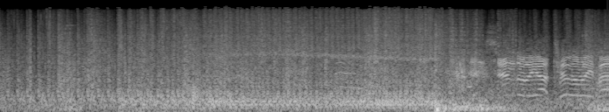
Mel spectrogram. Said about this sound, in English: Incendiary artillery is now available. Really? I have incendiary artillery.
